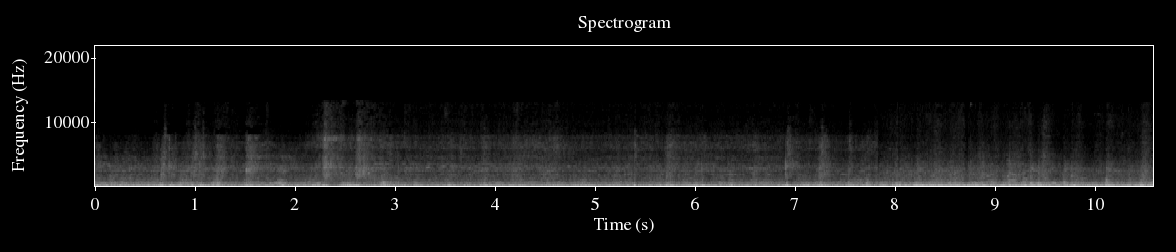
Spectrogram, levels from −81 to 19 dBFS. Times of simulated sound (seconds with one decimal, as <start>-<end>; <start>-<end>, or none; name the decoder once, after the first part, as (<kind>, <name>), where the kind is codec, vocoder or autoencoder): none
